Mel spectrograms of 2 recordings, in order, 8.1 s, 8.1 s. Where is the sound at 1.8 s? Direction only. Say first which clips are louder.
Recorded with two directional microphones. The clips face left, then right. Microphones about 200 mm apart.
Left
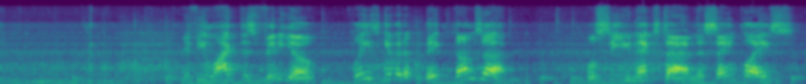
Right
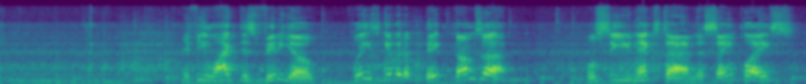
Right 3 dB; 25° right (ahead or behind).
